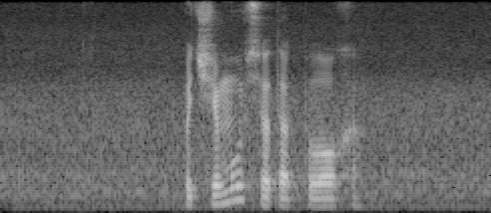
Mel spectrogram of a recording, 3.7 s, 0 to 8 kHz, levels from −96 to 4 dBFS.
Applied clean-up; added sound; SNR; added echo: none; none; none; none.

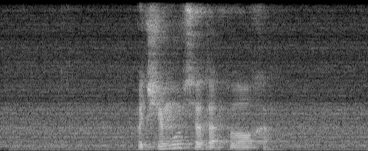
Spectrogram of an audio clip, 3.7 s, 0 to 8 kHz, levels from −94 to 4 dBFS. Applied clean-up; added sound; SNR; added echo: none; none; none; reverberation time 0.8 s.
